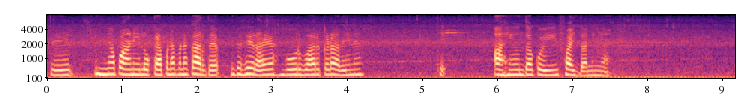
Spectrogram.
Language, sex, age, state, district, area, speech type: Dogri, female, 30-45, Jammu and Kashmir, Kathua, rural, spontaneous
